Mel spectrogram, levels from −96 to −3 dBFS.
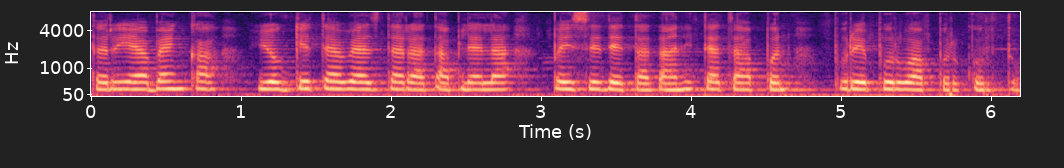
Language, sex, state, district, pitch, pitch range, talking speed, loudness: Marathi, female, Maharashtra, Pune, 245 Hz, 235-255 Hz, 145 wpm, -15 LUFS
